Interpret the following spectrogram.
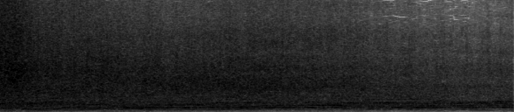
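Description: Pro Stock drag-racing motorcycles running at full throttle down the drag strip, their engines giving a loud, sustained, steady note through the run.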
